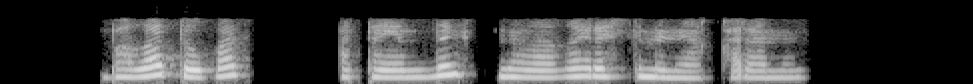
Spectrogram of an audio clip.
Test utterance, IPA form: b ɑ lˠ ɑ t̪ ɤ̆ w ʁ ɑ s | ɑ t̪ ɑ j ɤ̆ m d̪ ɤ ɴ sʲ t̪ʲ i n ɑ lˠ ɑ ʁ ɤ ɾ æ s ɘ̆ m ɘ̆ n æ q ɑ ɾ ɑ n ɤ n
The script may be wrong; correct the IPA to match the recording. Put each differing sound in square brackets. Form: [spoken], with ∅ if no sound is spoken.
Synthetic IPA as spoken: b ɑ lˠ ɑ t̪ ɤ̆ w ʁ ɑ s | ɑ t̪ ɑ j ɤ̆ m d̪ ɤ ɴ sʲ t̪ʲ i n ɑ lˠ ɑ ʁ ɤ ɾ æ s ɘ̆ m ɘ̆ n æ q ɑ ɾ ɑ n ɤ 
